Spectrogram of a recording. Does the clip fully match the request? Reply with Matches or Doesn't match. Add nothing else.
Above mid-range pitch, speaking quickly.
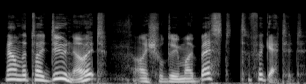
Doesn't match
